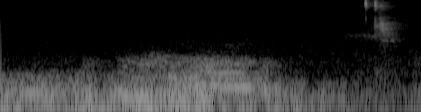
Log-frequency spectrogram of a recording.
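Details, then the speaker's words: A single low, rumbling snore from a sleeping dog, with a faint click near the end: dog snoring. "you will find the dog is snoring that is not me making that noise"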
